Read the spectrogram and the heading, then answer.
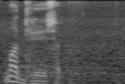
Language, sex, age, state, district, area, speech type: Sanskrit, male, 18-30, Karnataka, Raichur, urban, spontaneous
